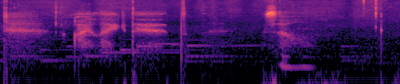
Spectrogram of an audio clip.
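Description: A woman's soft whispered voice-over, in short whispered fragments with a brief voiced 'um' about three seconds in, over faint background music.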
